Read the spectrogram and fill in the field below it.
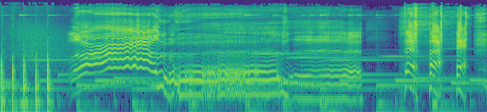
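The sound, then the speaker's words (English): A quick series of about five sharp, loud knocks from a human-skull door knocker on Judge Gladys Ghouly's door opens the scene, then gives way to sustained warbling tones and voices that carry through the rest. “Is that a human skull as her door knocker?”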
